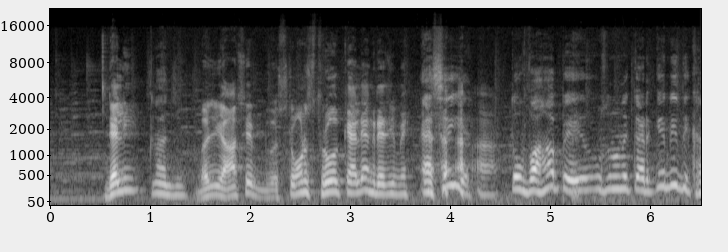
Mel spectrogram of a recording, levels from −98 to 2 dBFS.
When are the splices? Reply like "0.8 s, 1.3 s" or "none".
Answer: none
